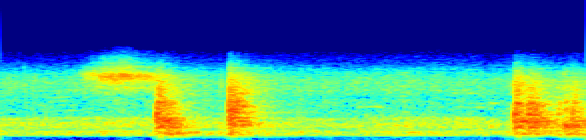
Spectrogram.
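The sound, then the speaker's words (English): A door lock being worked open: a brief high squeak followed by three sharp clicks and clunks spaced irregularly over a low, steady background hum, with no voices. “It's at the door. Get ready. It's opening the lock.”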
